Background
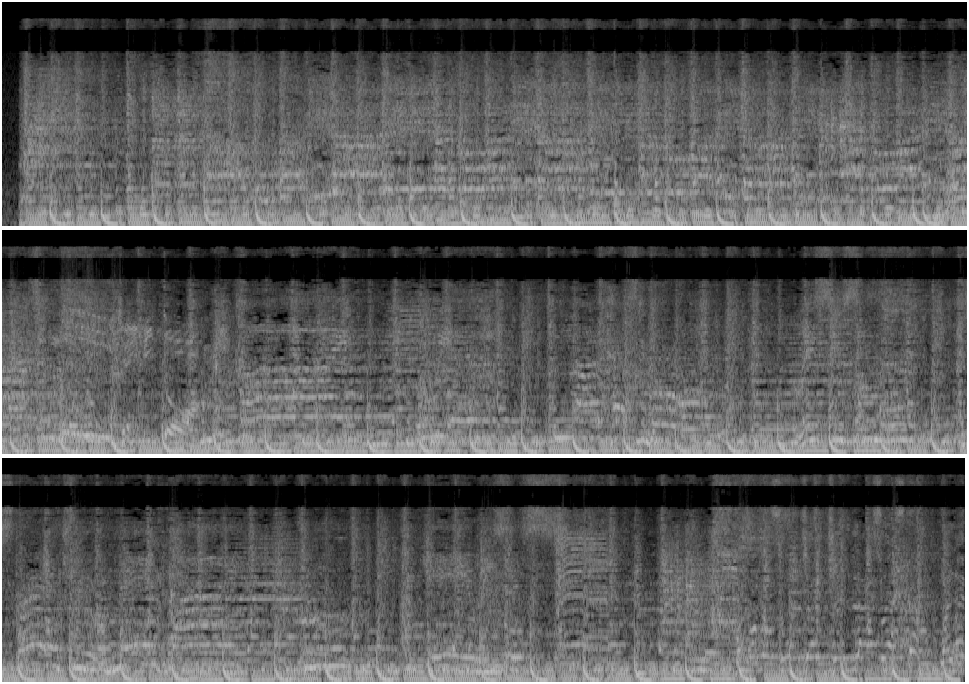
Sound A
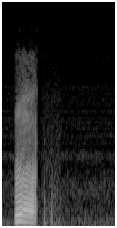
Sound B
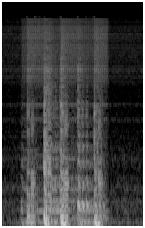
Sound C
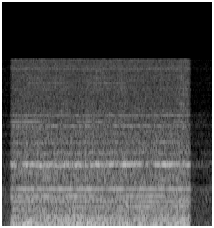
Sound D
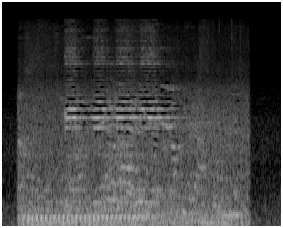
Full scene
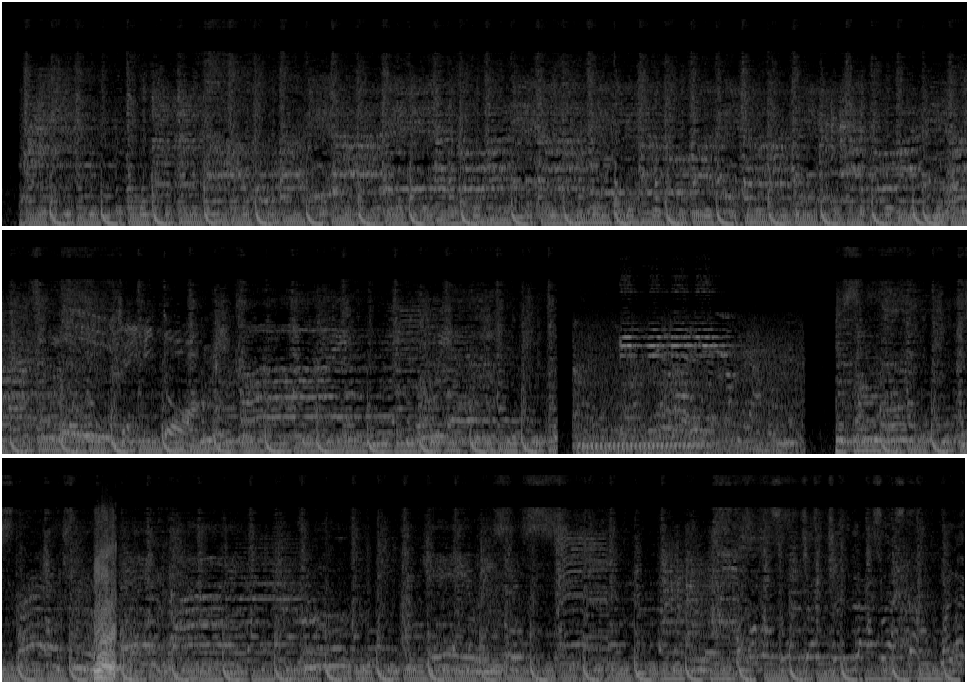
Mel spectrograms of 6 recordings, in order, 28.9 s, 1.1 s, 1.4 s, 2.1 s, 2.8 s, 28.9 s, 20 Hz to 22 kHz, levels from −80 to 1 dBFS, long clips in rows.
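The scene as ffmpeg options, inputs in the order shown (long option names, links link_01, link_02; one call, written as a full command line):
ffmpeg -i bed.wav -i cue0.wav -i cue1.wav -i cue2.wav -i cue3.wav -filter_complex "[0:a]volume=-20dB[link_01];[4:a]equalizer=frequency=75:width=1.5:gain=-4[link_02];[1:a]asoftclip=type=tanh:threshold=-26.5dB[link_03];[link_01]asplit=2[link_04][link_05];[link_04]atrim=end=15.204[link_06];[link_02]atrim=end=2.79,asetpts=PTS-STARTPTS,volume=-16dB[link_07];[link_05]atrim=start=17.986[link_08];[link_03]atrim=end=1.13,asetpts=PTS-STARTPTS,volume=-1.5dB,afade=type=in:duration=0.004:curve=hsin,afade=type=out:start_time=1.126:duration=0.004:curve=hsin,adelay=20090[link_09];[link_06][link_07]acrossfade=duration=0.004:curve1=hsin:curve2=hsin[link_10];[link_10][link_08]acrossfade=duration=0.004:curve1=hsin:curve2=hsin[link_11];[link_11][link_09]amix=inputs=2:normalize=0" out.wav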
